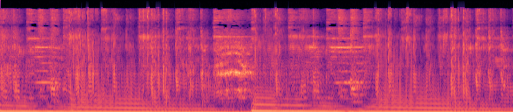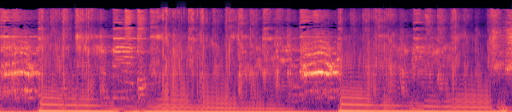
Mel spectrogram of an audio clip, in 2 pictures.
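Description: Loud DJ dance music from a large competition speaker stack: a heavy bass note held for about two and a half seconds and repeating every three seconds, with falling-pitch sweeps over it.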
